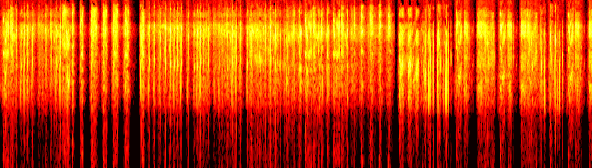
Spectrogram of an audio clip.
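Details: Swiftlet sound of the Naga Merah style, played to lure swiftlets to their nests: a dense, buzzy, rattling twitter of rapid chirps, running in long bursts broken by short gaps.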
